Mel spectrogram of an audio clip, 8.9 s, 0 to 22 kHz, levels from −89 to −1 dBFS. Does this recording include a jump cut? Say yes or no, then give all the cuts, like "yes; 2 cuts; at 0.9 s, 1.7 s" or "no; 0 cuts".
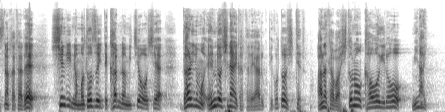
yes; 2 cuts; at 5.3 s, 6.2 s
